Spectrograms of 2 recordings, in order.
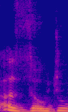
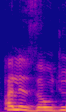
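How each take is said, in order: First: The l is silent; the z is doubled. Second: The l is clearly pronounced before the z. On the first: The speaker calls it right. "बल्कि अज़्ज़ौजु कहा" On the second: The speaker calls it wrong. "अल ज़ौजु नहीं कहा"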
